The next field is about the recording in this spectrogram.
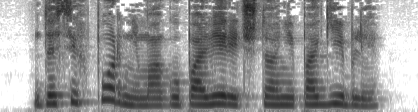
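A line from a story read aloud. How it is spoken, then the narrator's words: Hollow, muffled voice. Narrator (Russian): глухо произнесла она наконец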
